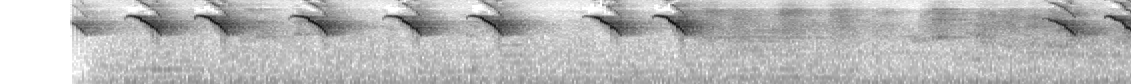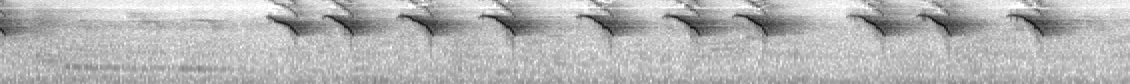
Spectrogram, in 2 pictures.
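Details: Pet chickens, shown from one-week-old chick to six-month-old hen: high, thin peeping chirps repeated in quick runs of downward-sweeping notes, with a short pause mid-clip before the rapid peeps resume.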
